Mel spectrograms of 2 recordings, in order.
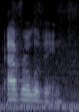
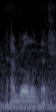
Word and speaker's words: Avril Lavigne: How do you pronounce that? Avril Lavigne. Avril Lavigne.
